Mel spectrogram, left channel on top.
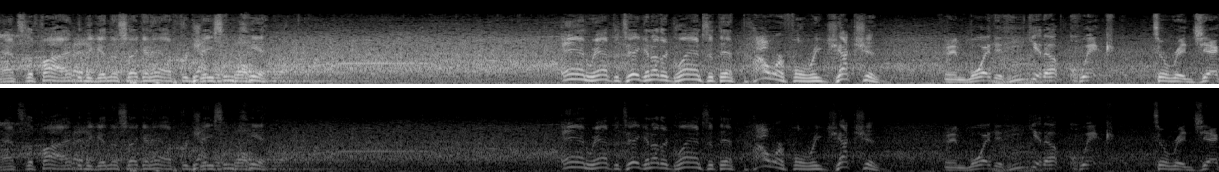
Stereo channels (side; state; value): right; quieter; 24.5 dB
